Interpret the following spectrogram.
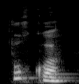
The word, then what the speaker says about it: pourquoi: i ça fait a commencez par ou et finissz par a ou et vous le dites plus vite celui-là sert à connaître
